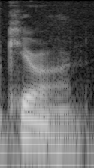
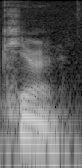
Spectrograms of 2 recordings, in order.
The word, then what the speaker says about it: Kieran: You were pronounced Kiran. Everybody from Dublin said they call him Kiran, right? Cuz it was an accent, but I'm from the north. They don't bother with accents up there. So, I've always been called Kieran. So, that's how I would say my name.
